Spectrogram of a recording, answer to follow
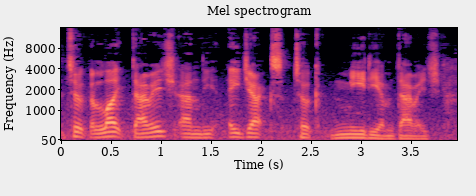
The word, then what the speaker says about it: Ajax: The Achilles took light damage and the Ajax took medium damage. The Royal Navy pronounced that Ajax, not Ajax. Ajax is a Dutch football club.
